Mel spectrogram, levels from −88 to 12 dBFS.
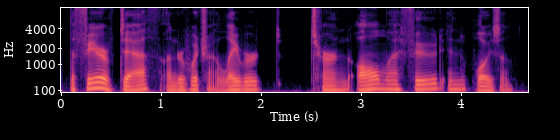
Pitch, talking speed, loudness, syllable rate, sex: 110 Hz, 180 wpm, -21 LUFS, 5.2 syllables/s, male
